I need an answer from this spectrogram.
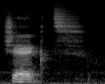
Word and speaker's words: checked: I checked the baggage. Checked, não é checked. Checked. Aqui tem que fechar com T.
